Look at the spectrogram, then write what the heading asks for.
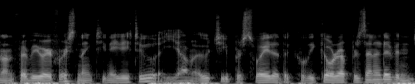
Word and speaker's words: Yamauchi: respectively in the end a Yamauchi and there is no G in there I'm not not I'm not just not pronouncing it granted kico exclusive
